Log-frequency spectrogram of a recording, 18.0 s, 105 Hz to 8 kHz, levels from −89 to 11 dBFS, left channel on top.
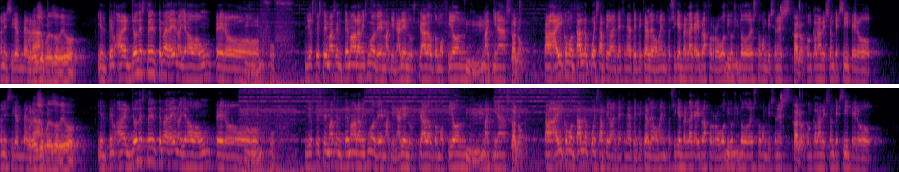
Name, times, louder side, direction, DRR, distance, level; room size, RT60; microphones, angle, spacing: voice 1, 0.0-0.8 2.0-5.8 6.1-9.3 9.6-10.2 10.9-15.8 16.1-17.4, left 3 dB, 90° left, 1.6 m, -33 dB
voice 2, 0.5-1.5 4.9-5.3 9.3-9.7 10.2-10.4 14.5-14.9 15.6-16.1, left 1 dB, 10° left, 1.0 m, -34 dB
Alarm, 4.8-12.5, right 3 dB, 55° right, 1.2 m, -47 dB
sound 1, 6.6-12.5, equal, 60° left, 3.6 m, -54 dB
30.0 x 21.5 x 8.2 m
head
